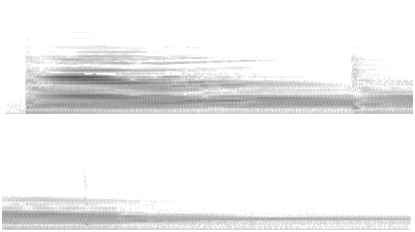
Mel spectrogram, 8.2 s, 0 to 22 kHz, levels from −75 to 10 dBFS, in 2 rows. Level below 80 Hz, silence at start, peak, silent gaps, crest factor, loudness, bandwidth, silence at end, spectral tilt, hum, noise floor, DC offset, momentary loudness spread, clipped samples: -60 dBFS; 0.25 s; -14 dBFS; none; 20 dB; -30 LUFS; 10.5 kHz; 0.05 s; -5 dB/octave; none; -55 dBFS; under 0.1%; 28 LU; under 0.1%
